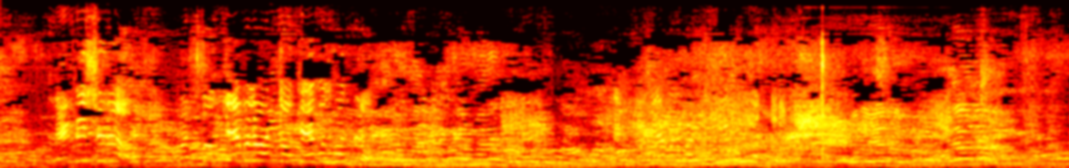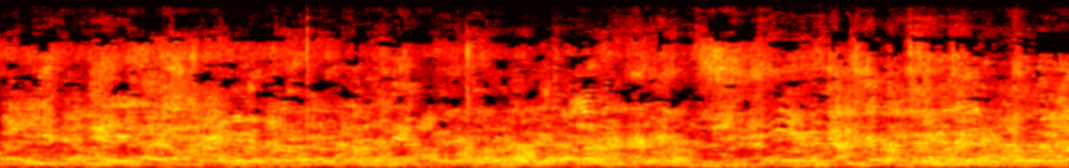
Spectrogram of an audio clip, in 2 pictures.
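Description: Many people talking over one another at once: continuous crowd chatter.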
